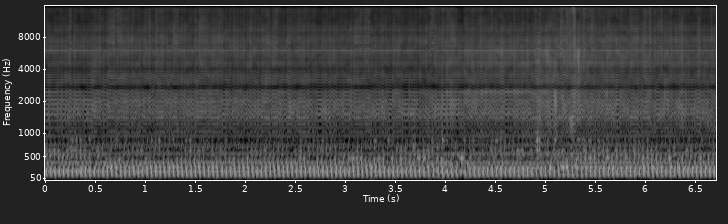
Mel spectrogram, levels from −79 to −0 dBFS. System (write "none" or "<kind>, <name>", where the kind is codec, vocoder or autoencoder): vocoder, Vocos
